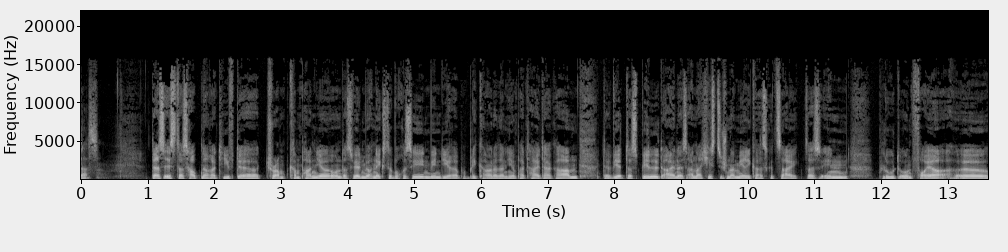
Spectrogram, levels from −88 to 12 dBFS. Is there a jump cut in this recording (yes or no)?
no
